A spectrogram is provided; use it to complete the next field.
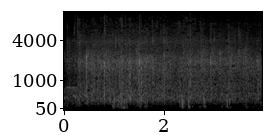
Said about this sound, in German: Großen Applaus für dich.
